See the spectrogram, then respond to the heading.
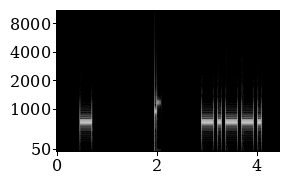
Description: Morse code, heard as a keyed tone, about 15 wpm, 700 Hz. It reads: T <KN>
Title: Single Character (Letter:Number:Punctuation:Prosign) Alt 15wpm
